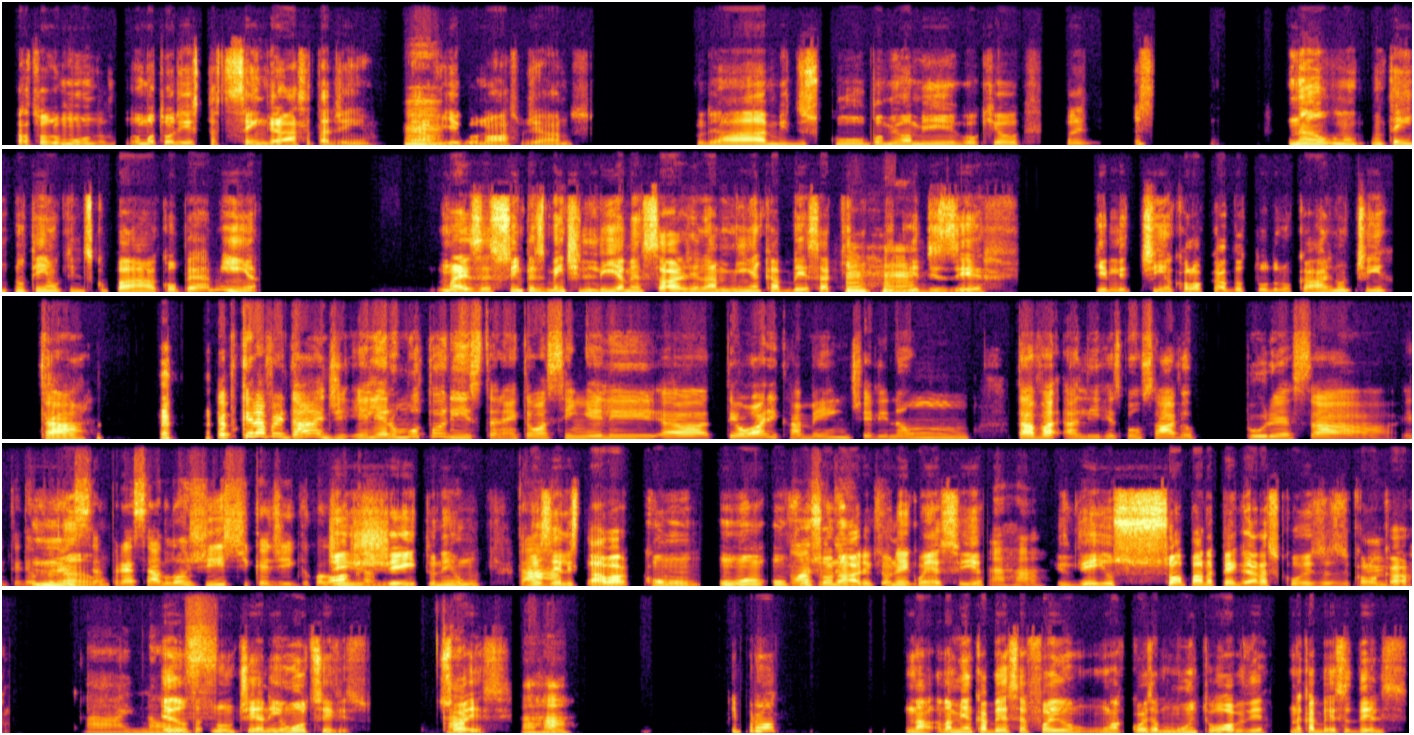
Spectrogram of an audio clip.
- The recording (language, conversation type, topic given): Portuguese, podcast, Você já interpretou mal alguma mensagem de texto? O que aconteceu?
- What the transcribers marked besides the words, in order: laugh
